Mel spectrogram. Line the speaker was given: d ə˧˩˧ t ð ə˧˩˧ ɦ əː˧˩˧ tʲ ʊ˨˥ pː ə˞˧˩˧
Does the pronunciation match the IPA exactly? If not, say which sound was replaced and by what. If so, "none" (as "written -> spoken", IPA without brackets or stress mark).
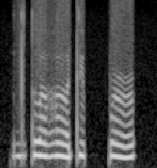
none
